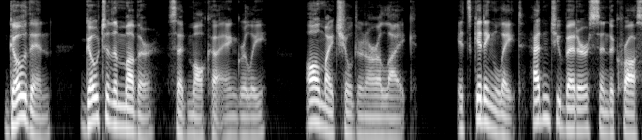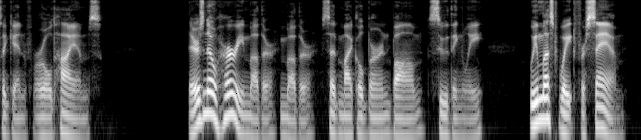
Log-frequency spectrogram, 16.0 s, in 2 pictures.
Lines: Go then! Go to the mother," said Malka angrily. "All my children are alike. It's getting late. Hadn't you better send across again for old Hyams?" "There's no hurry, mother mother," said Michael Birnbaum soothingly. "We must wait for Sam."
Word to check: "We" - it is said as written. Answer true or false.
true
